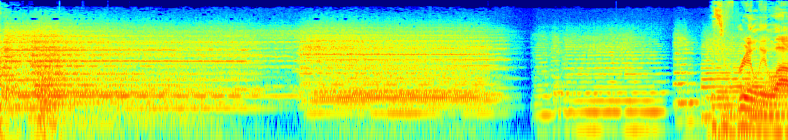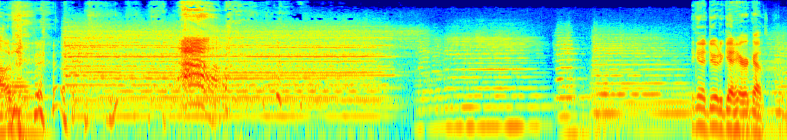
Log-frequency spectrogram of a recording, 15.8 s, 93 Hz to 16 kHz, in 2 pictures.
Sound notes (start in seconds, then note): 0.0 unsettling music; 7.9 chuckles; 8.5 piercing note plays; 10.0 chuckles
